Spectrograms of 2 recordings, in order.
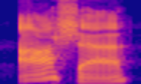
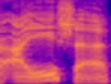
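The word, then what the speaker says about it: Ayesha: it in Japanese and that's how they pronounce it even though it's spelled a-y-e-s-h-a um Aisha I don't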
